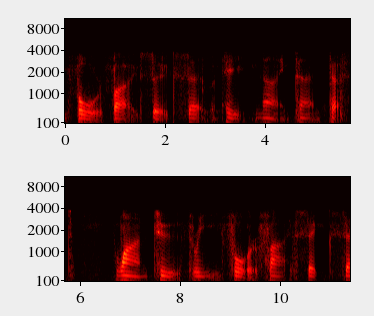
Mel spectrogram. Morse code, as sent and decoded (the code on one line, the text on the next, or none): none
